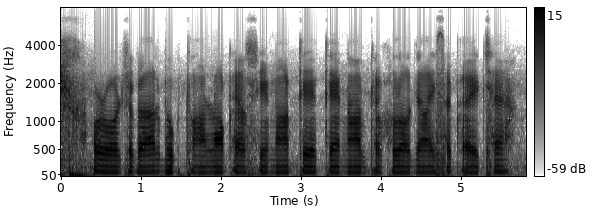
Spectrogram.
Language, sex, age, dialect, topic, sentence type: Maithili, male, 60-100, Angika, banking, statement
